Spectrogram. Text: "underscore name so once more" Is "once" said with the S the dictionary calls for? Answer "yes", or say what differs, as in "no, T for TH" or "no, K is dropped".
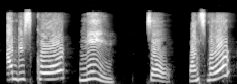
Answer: yes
